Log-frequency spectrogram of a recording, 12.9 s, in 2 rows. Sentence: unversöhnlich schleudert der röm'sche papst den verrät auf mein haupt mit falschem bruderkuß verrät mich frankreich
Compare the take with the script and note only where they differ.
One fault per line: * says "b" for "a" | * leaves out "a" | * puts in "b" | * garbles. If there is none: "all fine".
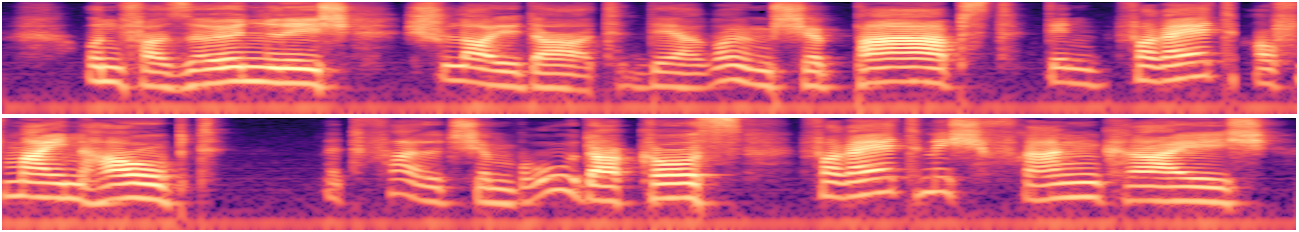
all fine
